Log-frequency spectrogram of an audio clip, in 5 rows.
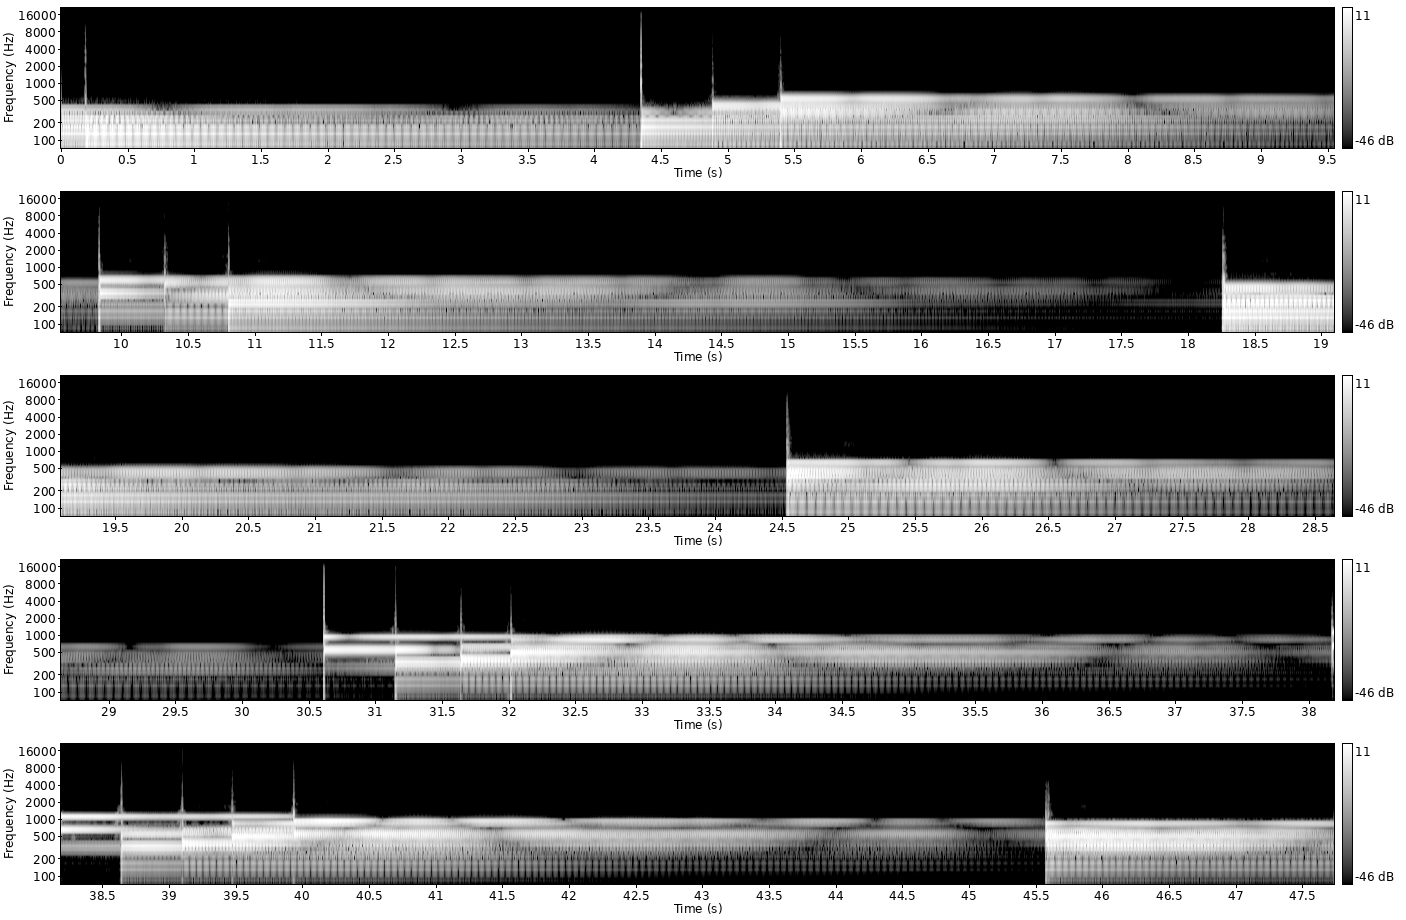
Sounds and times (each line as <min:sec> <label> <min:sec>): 0:30.6 Soothing bells 0:47.7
